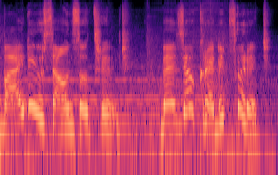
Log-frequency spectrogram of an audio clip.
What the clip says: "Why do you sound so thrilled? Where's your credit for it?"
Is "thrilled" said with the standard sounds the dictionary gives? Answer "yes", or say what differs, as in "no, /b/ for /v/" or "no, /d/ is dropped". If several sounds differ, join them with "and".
no, /t/ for /θ/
